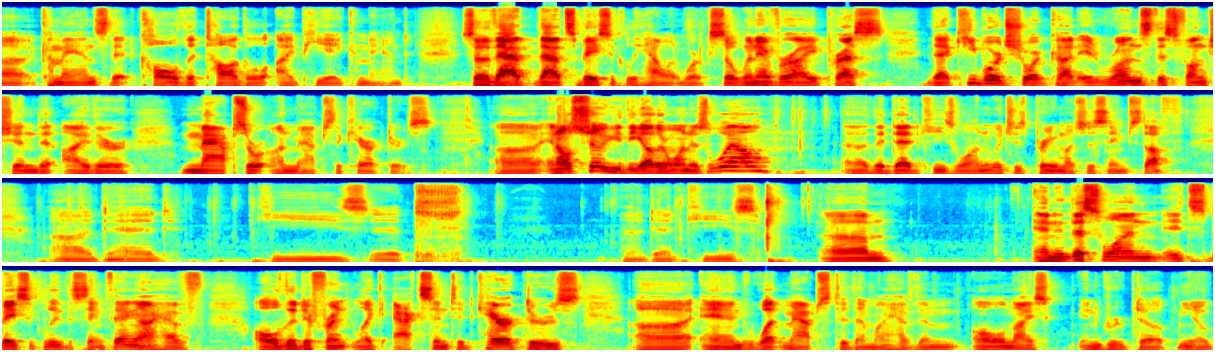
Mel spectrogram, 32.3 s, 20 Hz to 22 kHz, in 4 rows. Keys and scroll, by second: 11.6-18.4 typing, 18.9 Escape, 19.7-21.3 typing, 22.4-23.6 typing, 24.1 ctrl+d, 30.2 typing.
